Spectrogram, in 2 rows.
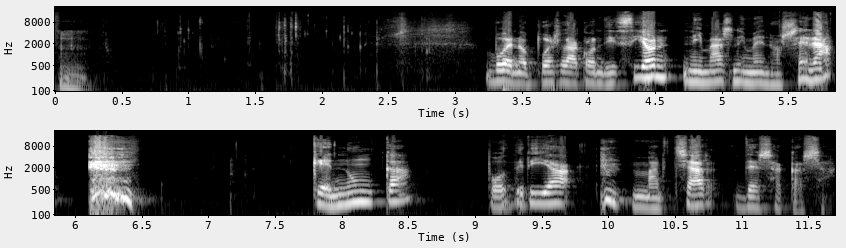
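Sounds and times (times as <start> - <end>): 
speech: 0.0 - 0.4, 3.2 - 6.6, 7.8 - 11.6
person drinking water: 0.0 - 3.2, 7.0 - 7.7.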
